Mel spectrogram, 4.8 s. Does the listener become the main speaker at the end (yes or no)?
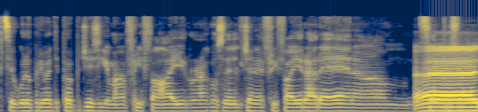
yes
